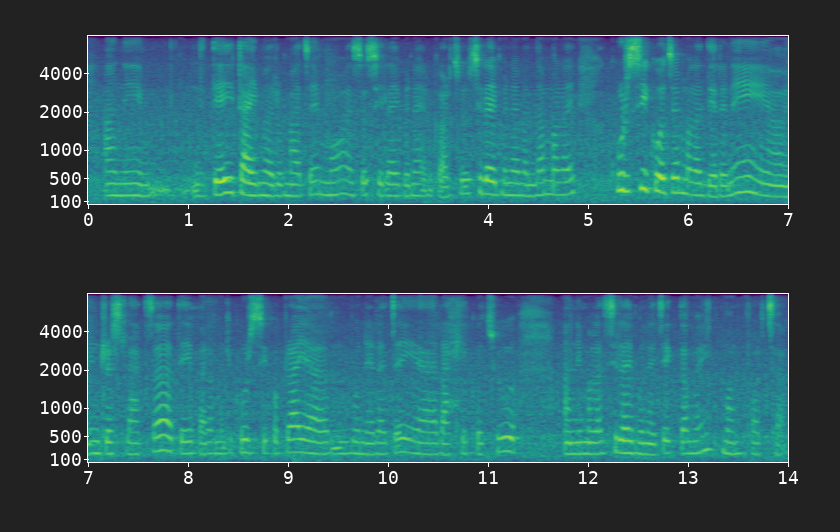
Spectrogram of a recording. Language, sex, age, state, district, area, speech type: Nepali, female, 45-60, West Bengal, Kalimpong, rural, spontaneous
